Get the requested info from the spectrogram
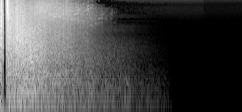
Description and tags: An explosion SFX with debris in the background. Created with Audacity.
Bomb, Debris, Explosion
